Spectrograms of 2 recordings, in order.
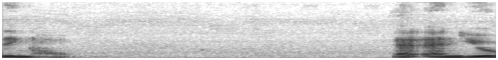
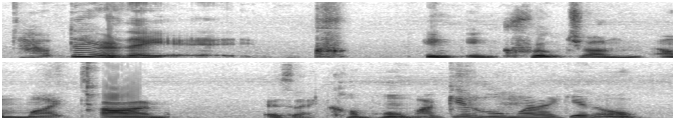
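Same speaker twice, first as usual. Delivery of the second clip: indignant grumble; 3 semitones higher than usual. Acted. Preacher voicing a spouse muttering angrily after storming off. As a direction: huff about them alone. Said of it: "you storm off in anger".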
